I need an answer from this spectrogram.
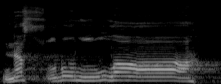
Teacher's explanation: کھڑا زبر قائم مقام الف مدہ کے، اس کو ایک الف کے برابر کھینچ کے پڑھیں گے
